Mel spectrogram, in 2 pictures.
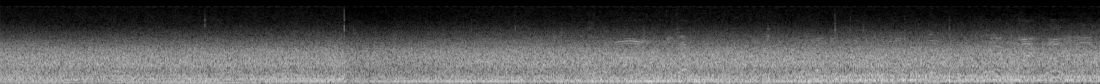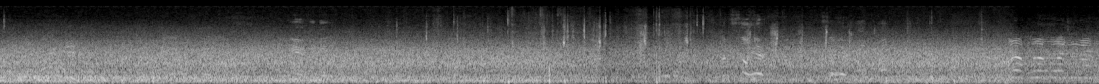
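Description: Players shout to each other from across the field.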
